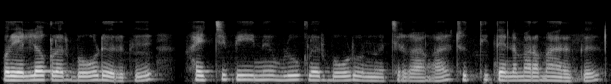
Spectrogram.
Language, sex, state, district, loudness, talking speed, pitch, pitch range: Tamil, female, Tamil Nadu, Kanyakumari, -19 LUFS, 155 wpm, 195 Hz, 185-210 Hz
